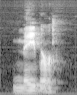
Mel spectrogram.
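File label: "neighbor", American English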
